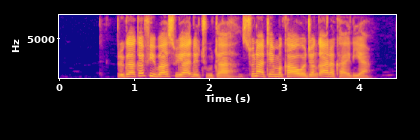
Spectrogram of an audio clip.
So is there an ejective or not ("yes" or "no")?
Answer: yes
